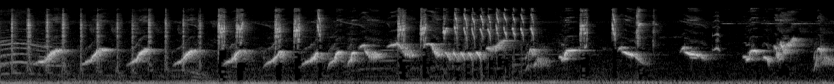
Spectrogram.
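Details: Sunbird in lively, vigorous song: rapid series of sharp squeaky notes, each sweeping downward, delivered about three per second, with a burst of higher buzzy twittering in the middle.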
